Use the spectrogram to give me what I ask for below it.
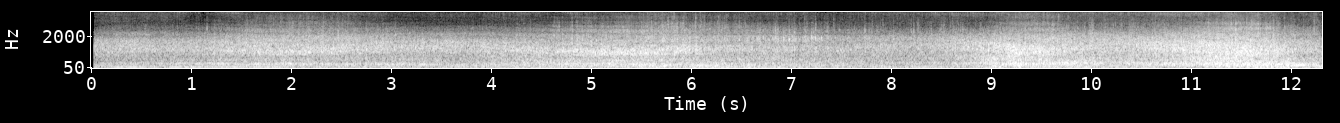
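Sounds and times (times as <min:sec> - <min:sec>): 
road noise: 0:00.0 - 0:12.3.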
